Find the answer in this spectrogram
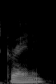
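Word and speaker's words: Groening: i think i know i always said groaning but apparently it's grainy i don't really care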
